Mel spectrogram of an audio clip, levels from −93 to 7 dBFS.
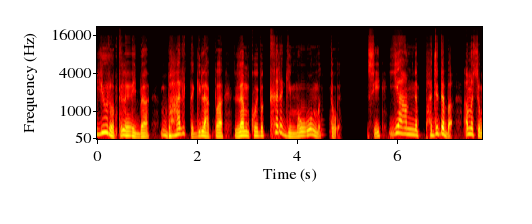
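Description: At 0.59 s a call audio freeze holds the sound as a brief fading buzz for about 0.1 s, then it resumes. At 4.10 s a short stall from a late packet stretches a sound for about 0.1 s, with a slight buzz or dip. The packet arrived late. Nothing is lost. At 4.51 s another freeze fills 0.14 s, half of it silence. At 4.85 s the longest freeze leaves about 0.52 s of silence before the audio continues at 5.44 s. Packets were likely delayed, emptying the jitter buffer.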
